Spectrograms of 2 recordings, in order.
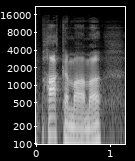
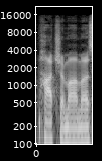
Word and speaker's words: Pachamama: So on the previous episode, I was saying Pacamama, but it turns out it's pronounced Pachamama.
